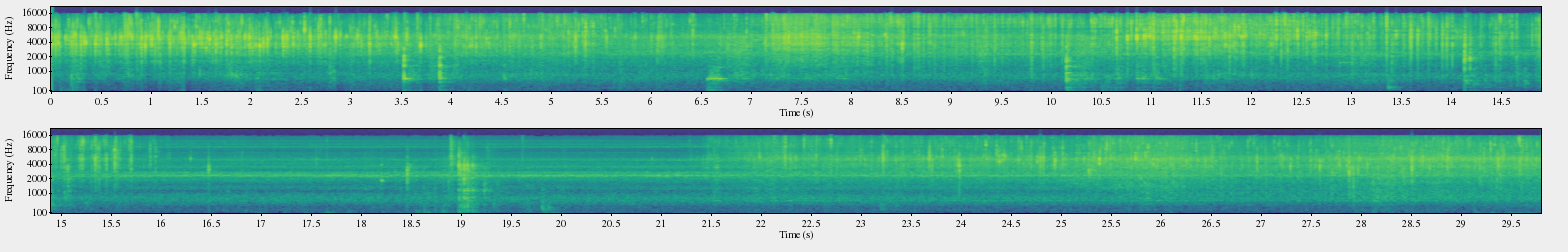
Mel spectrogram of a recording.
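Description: Breaded savoy cabbage slices shallow-frying in hot oil in a pan: a steady sizzle and crackle, with a few light knocks of a utensil against the pan. The sizzle dies down for a few seconds about halfway through while the pan holds only oil, then builds again as fresh breaded slices go into the hot oil.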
